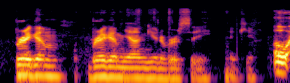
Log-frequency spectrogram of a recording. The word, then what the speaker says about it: Brigham: Anybody else from Bingham Young University? It's It's actually pronounced Bigham Brigham Young University.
